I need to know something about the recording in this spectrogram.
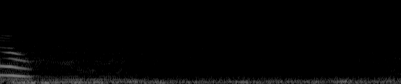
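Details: Cat in a Khmer village in Cambodia, captured on a Samsung mobile phone: a single short, clear meow sliding downward at the very start, then only low background hum.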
